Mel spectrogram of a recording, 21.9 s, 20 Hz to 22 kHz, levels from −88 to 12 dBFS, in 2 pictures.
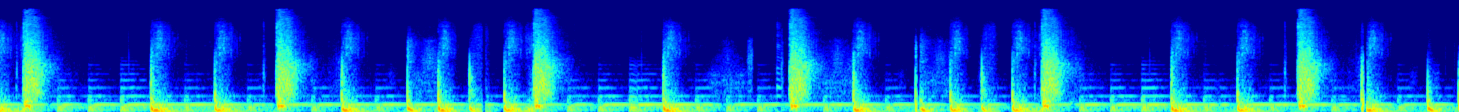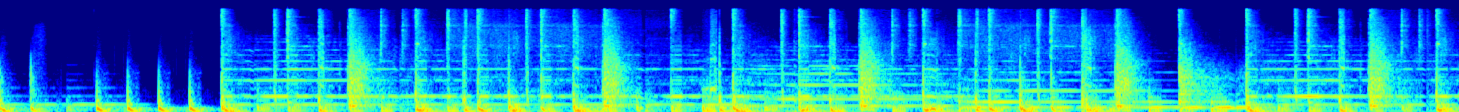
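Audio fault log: Throughout: clock drift between sender and receiver. The sender's clock runs roughly 3% slow, so the receiver's jitter buffer keeps draining and has to be topped up with repeated material or concealment. The tempo feels faintly unsteady rather than uniformly slow. On a waveform, envelopes show occasional duplicated fragments at uneven spacing. On a spectrogram, harmonic tracks show small stutters or abrupt phase joins instead of smooth continuation.
0.81–3.03 s: repeated timing corrections. The receiver stretches playback to about 97% speed by repeating short pieces, adding roughly 70 ms over the stretch, all in the lengthening direction. Each insertion is small and heard, if at all, as a slight hiccup or drag in the pacing. A waveform shows brief repeated cycles spliced in at irregular points. A spectrogram shows short horizontal smears where a spectral frame is held a moment longer than its neighbours.
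3.62–13.96 s and 15.76–21.66 s: scattered short gaps. About ten holes in the first span and about seven in the second were patched by extending the preceding sound, roughly 3% of each span. The longest gaps are about 30 ms in the first span and about 40 ms in the second. They come across as brief ticks or smears. On a spectrogram each shows as a thin vertical band of frozen, slightly blurred spectrum. On a waveform each shows as a short, overly regular repeated segment.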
